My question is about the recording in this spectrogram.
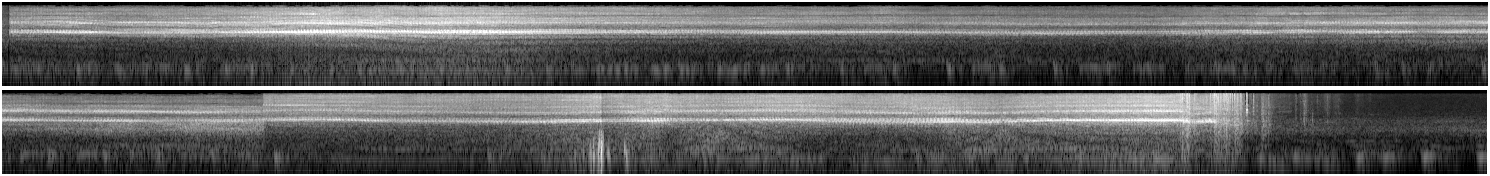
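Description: Small electric motors and rotors of a toy RC helicopter (Resq Rotorz) whining steadily at a high pitch that wavers gently as it flies. There is a single sharp click about two-thirds of the way in, and the whine cuts off abruptly near the end.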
